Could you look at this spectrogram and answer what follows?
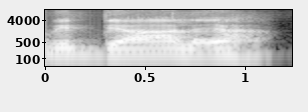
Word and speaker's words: Vidyalaya: Now, since you are pronouncing it very fast in when you are speaking Vidya Alaya, Vidya Alaya, if you pronounce it, it will automatically start sounding Vidyalaya.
